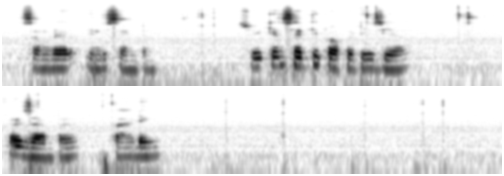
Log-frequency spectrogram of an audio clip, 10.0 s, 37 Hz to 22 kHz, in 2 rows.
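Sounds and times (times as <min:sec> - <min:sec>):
computer keys clicking: 0:08.5 - 0:09.5.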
